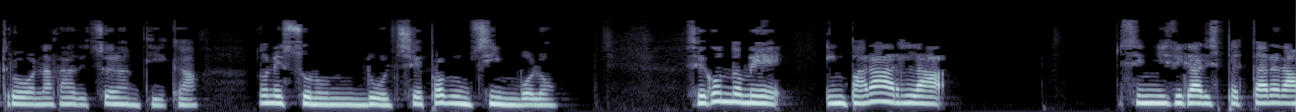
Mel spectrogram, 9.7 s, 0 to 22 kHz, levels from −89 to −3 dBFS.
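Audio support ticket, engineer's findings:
Dull, smeared speech with warbling, fizzy sibilants throughout; nothing above 11.5 kHz. Likely AAC compression: low-bitrate AAC-LC, consistent with about 32 kbps, lowering cut-off and coarsely quantising bands.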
